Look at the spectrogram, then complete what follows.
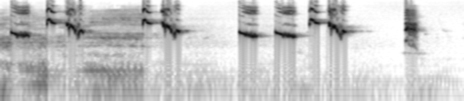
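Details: Magpie-robin (kacer) singing to stimulate other birds: clear downward-sliding whistled notes repeated in pairs and triplets, with a buzzy trill early and a short pause before the final notes.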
